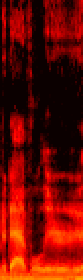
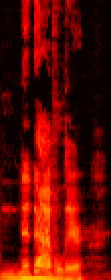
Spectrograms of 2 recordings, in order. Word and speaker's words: Nidavellir: I can't even pronounce it. Midavalir. There you go. Nidavellir.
